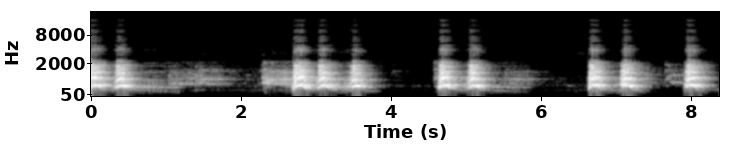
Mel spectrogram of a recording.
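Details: A Great Dane barks deep, loud barks in quick pairs and triplets with short pauses between bouts, reacting to dogs barking on YouTube while a person repeatedly says "no".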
